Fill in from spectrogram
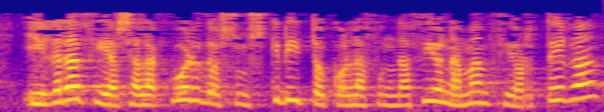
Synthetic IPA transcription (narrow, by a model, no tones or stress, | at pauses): iɣ̞ɾaθjasalakwe̞ɾð̞o̞suskɾit̪oko̞nlafund̪aθjo̞namãnθjoɾt̪e̞ɣ̞a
